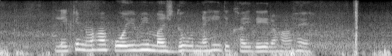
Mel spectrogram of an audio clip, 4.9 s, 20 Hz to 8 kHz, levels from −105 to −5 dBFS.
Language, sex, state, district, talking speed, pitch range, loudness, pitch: Hindi, female, Chhattisgarh, Raipur, 120 wpm, 205-240 Hz, -16 LUFS, 220 Hz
